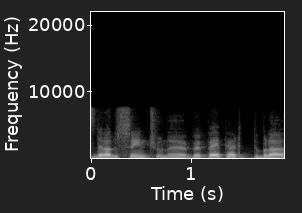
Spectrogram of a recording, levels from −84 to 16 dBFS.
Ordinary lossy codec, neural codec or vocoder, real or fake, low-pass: none; codec, 16 kHz, 0.5 kbps, X-Codec, WavLM features, trained on Multilingual LibriSpeech; fake; none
